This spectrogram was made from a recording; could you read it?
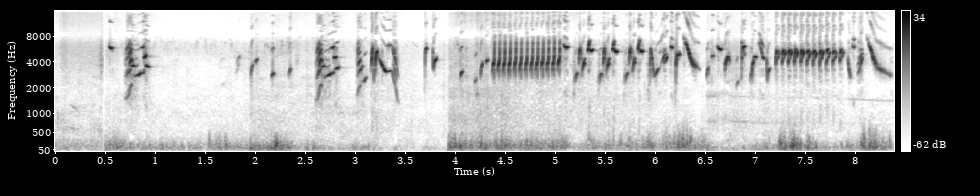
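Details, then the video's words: European goldfinch singing in the tiwawati, galoubi and serfati styles. High, bright twittering phrases alternate with buzzy rattling trills and sharp slurred notes, broken by short pauses. A faint low rumble sits underneath. "مقنين طيواواطي قالوبي و سرفاتي"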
